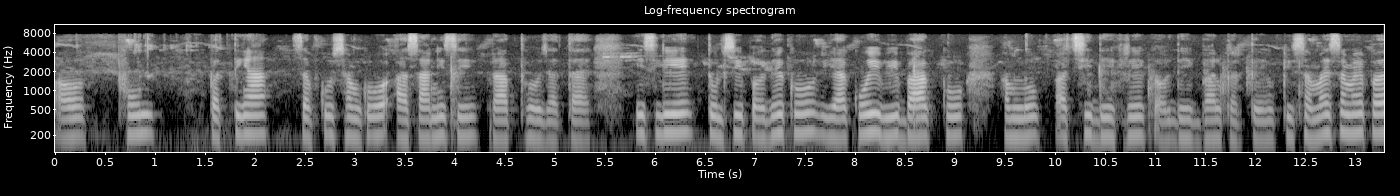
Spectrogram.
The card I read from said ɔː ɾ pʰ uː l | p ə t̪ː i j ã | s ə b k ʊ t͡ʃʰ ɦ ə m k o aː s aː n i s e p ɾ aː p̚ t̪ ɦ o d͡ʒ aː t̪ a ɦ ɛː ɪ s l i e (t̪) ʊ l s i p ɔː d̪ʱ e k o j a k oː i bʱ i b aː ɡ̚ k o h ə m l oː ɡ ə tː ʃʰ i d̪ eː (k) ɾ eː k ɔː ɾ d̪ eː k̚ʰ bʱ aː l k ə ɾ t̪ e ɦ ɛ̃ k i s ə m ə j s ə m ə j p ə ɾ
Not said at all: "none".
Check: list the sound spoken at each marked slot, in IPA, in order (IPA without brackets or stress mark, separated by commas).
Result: t̪, kʰ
